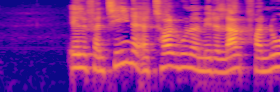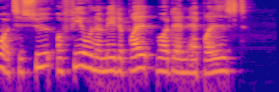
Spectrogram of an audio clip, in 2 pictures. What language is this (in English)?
Danish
